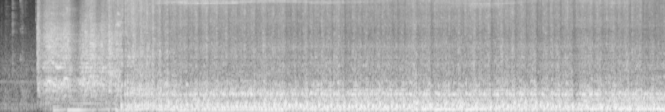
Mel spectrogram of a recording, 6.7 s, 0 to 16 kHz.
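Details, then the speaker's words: Dodge Ram 2nd-gen single cab on first start after engine assembly: it catches and settles into a loud, rough, uneven clatter at idle; the injectors seem to work, the other header is on, and the cause of the noise is unclear. "Wow, it's making noises. But it's also started. That's pretty cool."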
